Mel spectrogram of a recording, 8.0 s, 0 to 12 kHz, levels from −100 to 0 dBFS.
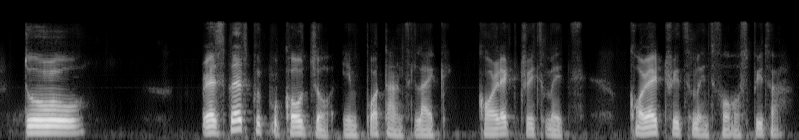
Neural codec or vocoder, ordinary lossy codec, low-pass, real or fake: codec, 16 kHz, 2 kbps, X-Codec, HuBERT features, trained on LibriSpeech; MP3, 96 kbps; 7.2 kHz; fake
